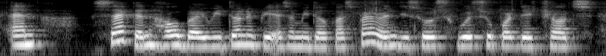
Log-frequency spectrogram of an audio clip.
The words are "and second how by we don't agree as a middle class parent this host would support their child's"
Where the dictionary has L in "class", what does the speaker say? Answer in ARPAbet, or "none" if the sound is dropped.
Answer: none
